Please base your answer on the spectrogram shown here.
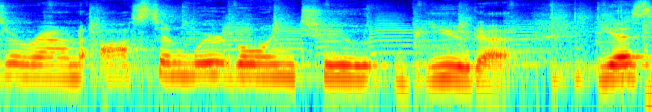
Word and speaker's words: Buda: Next stop on our tour of suburbs around Austin, we're going to Buda. Yes, it's pronounced with a Y, like B-Y-O-O-D-A instead of Buda, B-O-O-D-A, because that's the way it is.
